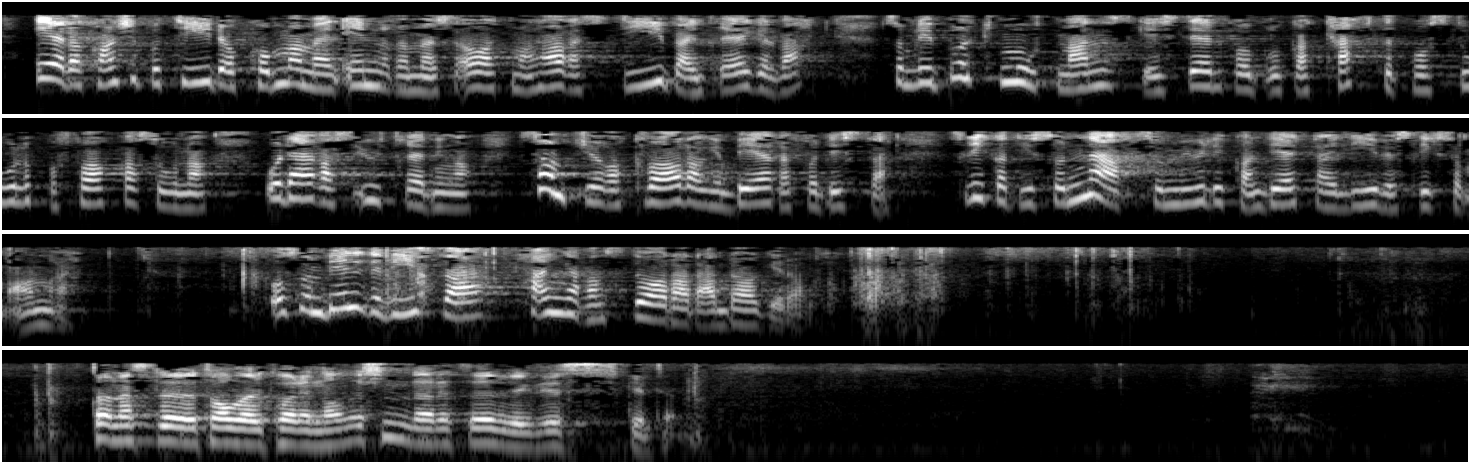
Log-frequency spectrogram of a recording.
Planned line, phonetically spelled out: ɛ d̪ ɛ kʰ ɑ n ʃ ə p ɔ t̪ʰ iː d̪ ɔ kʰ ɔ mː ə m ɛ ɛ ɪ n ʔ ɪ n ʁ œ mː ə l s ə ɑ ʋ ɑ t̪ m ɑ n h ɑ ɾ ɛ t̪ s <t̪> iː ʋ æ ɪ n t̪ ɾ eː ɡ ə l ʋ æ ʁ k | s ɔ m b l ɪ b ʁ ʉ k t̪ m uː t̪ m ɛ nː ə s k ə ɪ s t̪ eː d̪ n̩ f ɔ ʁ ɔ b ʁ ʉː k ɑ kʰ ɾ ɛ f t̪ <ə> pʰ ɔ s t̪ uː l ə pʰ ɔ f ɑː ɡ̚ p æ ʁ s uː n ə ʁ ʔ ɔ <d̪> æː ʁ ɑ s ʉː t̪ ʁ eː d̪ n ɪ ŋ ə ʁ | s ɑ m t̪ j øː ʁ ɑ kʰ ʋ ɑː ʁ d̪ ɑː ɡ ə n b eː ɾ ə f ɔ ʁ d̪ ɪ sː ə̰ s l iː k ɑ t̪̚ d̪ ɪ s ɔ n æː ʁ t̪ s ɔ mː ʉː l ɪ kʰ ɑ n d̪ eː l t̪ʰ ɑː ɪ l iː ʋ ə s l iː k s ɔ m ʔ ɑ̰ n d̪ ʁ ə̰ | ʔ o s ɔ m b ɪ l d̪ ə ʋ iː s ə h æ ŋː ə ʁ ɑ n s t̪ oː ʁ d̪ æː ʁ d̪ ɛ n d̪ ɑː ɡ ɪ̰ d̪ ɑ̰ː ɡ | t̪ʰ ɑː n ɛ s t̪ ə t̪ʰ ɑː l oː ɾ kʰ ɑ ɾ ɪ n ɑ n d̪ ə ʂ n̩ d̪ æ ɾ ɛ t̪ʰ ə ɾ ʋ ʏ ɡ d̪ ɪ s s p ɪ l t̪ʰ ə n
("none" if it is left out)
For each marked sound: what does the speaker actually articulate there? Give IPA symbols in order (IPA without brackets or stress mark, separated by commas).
t̪, ə, d̪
